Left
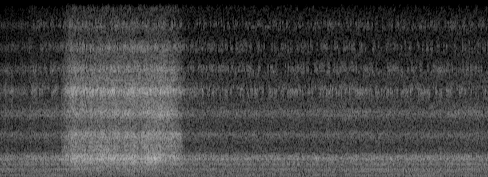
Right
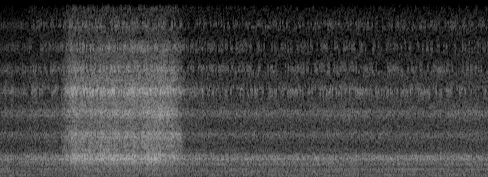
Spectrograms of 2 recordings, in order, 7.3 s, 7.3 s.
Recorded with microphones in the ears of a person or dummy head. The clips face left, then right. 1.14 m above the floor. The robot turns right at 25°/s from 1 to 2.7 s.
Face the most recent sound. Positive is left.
No sound to turn to.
